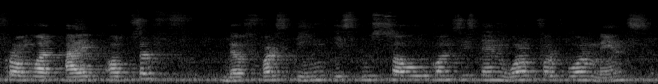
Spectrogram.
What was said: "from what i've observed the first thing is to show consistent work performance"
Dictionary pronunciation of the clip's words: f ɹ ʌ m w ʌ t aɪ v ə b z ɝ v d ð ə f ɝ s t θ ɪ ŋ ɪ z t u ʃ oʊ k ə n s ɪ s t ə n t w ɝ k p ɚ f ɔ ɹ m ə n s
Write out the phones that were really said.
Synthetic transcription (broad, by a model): f ɹ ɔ m w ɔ t aɪ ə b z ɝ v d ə f ɝ s t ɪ ŋ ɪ s t u s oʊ k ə n s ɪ s t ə n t w ɝ k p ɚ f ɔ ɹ m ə n s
